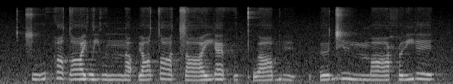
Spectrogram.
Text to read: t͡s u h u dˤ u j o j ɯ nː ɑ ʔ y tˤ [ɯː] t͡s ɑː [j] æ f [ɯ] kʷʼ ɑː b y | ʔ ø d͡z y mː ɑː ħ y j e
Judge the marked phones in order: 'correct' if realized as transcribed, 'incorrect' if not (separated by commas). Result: correct, correct, correct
